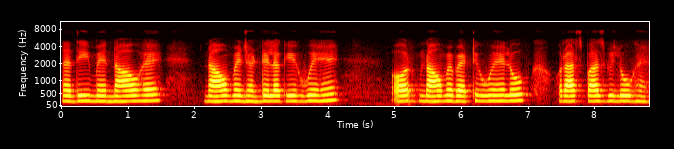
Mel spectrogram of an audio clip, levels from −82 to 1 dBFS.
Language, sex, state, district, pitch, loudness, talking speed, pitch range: Hindi, female, Chhattisgarh, Korba, 215 Hz, -17 LUFS, 150 wpm, 210-220 Hz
